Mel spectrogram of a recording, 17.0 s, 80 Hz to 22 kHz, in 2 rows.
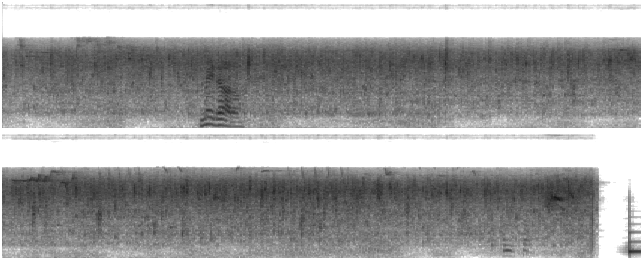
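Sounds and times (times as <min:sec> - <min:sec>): stream water rushing: 0:00.0 - 0:16.2
small water splashes: 0:00.0 - 0:16.5.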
